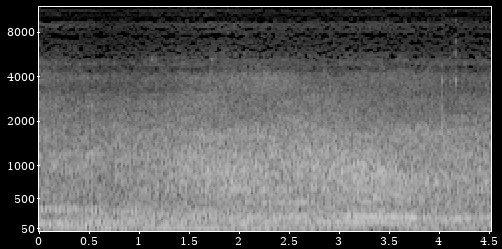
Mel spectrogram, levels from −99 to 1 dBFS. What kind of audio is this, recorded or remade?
recorded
